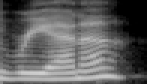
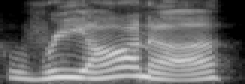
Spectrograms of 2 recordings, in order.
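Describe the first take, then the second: First: Rihanna with a short "a", "ree-ANN-uh"; the singer's own pronunciation. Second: Rihanna with an open "ah", "ree-AH-na"; common mispronunciation. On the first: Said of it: "it's actually [name]". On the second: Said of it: "she's not [name]". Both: Shown as a demonstration.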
